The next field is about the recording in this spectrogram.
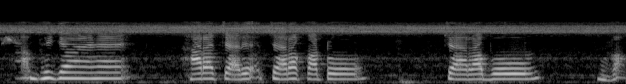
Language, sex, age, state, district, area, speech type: Hindi, female, 60+, Uttar Pradesh, Pratapgarh, rural, spontaneous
